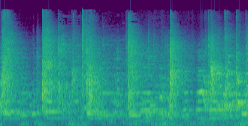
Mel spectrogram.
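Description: Lively dance tune on piano with hands clapping along in a steady rhythm, about one and a half claps a second.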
